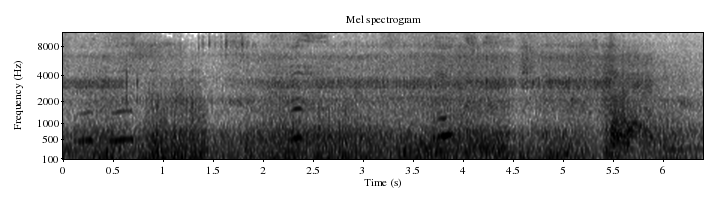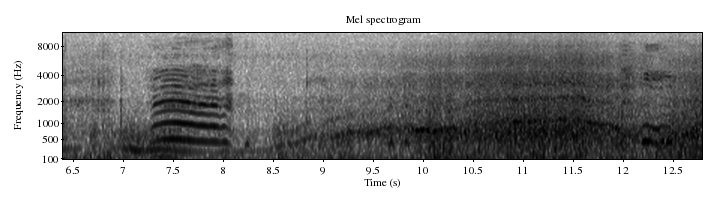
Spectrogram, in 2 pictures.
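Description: Wind rushing and buffeting over the action camera's microphone in paragliding flight, a loud, steady rumble. About seven and a half seconds in, a short cry from a voice rises above it.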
